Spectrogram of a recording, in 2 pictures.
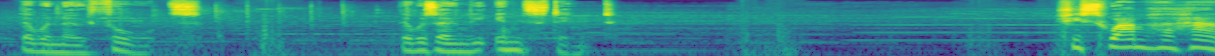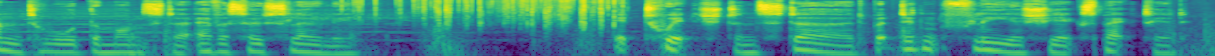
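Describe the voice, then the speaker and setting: A woman with a low voice reads a dark fantasy tale as an audiobook storyteller. Her delivery is scripted and dramatic, with deliberate phrasing. Music plays softly behind her. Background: background music.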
